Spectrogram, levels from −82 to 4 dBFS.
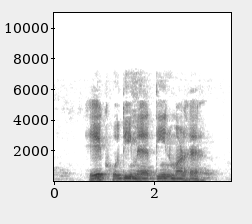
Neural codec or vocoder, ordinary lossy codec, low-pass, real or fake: none; AAC, 64 kbps; 7.2 kHz; real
